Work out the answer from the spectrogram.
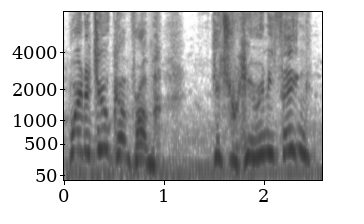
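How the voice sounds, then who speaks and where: Game bit part: exasperated, jittery townsman, extremely high and excitable. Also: a little slow, slight background noise. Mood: agitated. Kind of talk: animated game voice acting.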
